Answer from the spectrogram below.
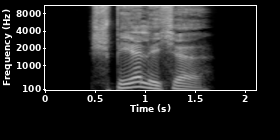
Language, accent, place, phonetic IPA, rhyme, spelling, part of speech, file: German, Germany, Berlin, [ˈʃpɛːɐ̯lɪçə], -ɛːɐ̯lɪçə, spärliche, adjective, De-spärliche.ogg
- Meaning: inflection of spärlich: 1. strong/mixed nominative/accusative feminine singular 2. strong nominative/accusative plural 3. weak nominative all-gender singular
